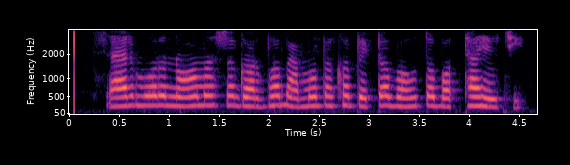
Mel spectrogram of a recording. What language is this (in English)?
Odia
